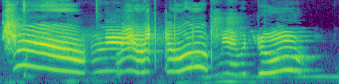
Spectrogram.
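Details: Indian ringneck parrot, a talking pet bird, uttering a string of voice-like syllables with gliding pitch, imitating speech, over a faint steady tone.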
